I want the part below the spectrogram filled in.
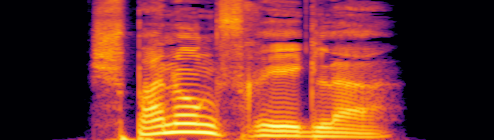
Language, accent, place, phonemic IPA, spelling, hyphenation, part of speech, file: German, Germany, Berlin, /ˈʃpanʊŋsˌʁeːɡlɐ/, Spannungsregler, Span‧nungs‧reg‧ler, noun, De-Spannungsregler.ogg
- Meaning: voltage regulator, voltage controller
